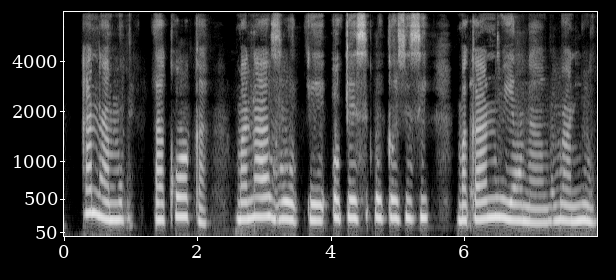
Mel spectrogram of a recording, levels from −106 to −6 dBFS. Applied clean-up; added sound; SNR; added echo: neural mask model Resemble Enhance denoiser.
